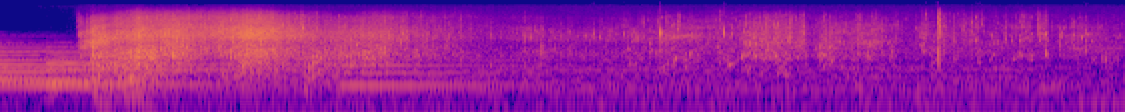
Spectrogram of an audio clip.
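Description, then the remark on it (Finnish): Water splashes and trickles in broken, irregular bursts as someone swims to shore through ice-cold, clear blue water, with a few sharp drips standing out as the sloshing gradually eases. No one speaks. “Pisarat räiskyvät kirkkaan sinisen veden pinnasta ja jääkylmä vesi kangistaa raajoja hänen uidessa rantaan.”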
